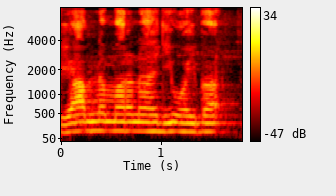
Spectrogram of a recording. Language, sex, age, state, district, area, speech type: Manipuri, male, 30-45, Manipur, Thoubal, rural, read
